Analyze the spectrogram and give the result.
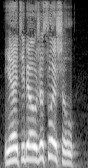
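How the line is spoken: Barked, count. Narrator (Russian): рявкнул граф

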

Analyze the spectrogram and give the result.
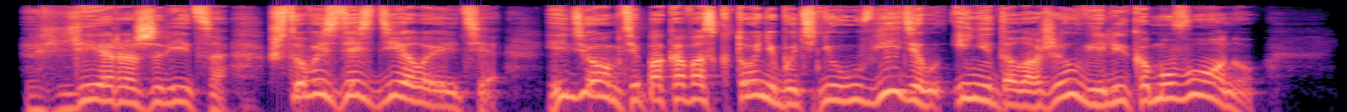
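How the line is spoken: Frightened whisper. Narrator (Russian): Испуганно шептал маг

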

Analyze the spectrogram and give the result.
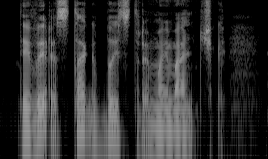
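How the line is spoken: Tender soft whisper. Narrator (Russian): тихо прошептала она

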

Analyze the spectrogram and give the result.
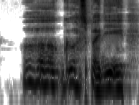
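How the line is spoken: Pained groan. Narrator (Russian): простонал тот, прижав ладони к ребрам

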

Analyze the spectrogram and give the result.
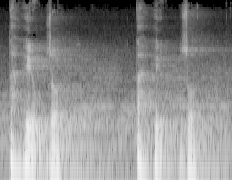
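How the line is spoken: Muttering. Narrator (Vietnamese): Lý Thu Nga chớp mắt lẩm bẩm nói

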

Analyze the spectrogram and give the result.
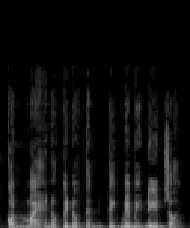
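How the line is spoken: Muttering. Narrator (Vietnamese): Thành lẩm bẩm

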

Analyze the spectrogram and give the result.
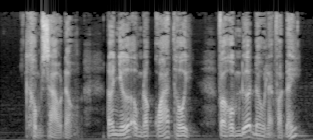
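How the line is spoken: Sighing, comforting. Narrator (Vietnamese): tiếng của bà thở dài, bà an ủi mẹ

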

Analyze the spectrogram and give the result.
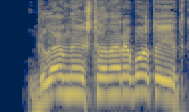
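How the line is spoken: Shouted. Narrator (Russian): крикнул кто-то

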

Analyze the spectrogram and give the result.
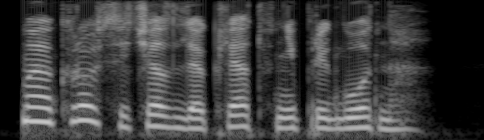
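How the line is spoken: Calm reply. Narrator (Russian): спокойно ответил Джерард

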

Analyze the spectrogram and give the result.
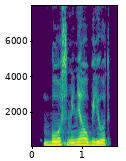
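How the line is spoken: Hopeless groan. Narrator (Russian): обреченно простонал Егор

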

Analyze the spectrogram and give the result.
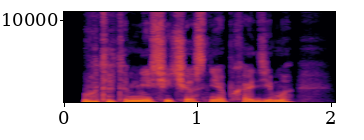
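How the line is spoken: Thin high voice. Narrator (Russian): произнесла Джуди тонким голосом

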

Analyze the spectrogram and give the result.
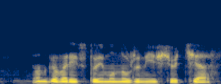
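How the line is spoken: Plain. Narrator (Russian): ответил Эббот

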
